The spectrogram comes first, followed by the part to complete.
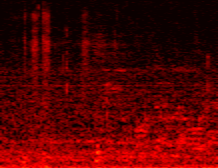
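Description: Near silence in a small studio room, with a few faint scratches and ticks, like small handling sounds at the desk.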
